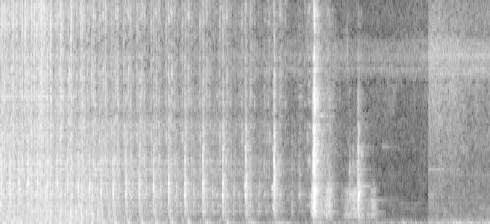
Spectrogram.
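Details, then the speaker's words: Yard Machines chipper with Tecumseh single-cylinder engine, salvaged from trash, fresh oil and gas, some water possibly still in oil: started first pull, loud, quick fairly even chug at high and low speed, then tails off; running well. "thing's loud but it's running well now so no problem started first pull runs at high speed and low speed"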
